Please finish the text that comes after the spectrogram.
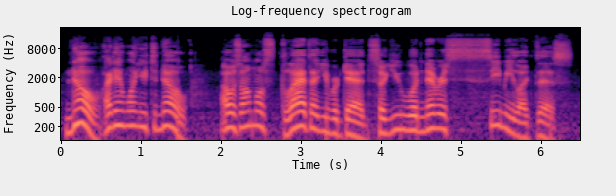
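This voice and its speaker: A man voicing a teenage girl sorceress, resigned and solemn about her dark destiny. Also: high voice, measured pace, voice pushed up. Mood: sorrowful. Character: sorrowful teenage sorceress queen.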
